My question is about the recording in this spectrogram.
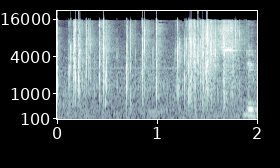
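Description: Plastic snack wrapper crinkling as a pack of cream wafers is handled, a rapid run of small crackles.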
